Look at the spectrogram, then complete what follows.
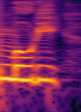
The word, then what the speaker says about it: Moody: up next with moody last name rhymes with duty and special guest Scot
